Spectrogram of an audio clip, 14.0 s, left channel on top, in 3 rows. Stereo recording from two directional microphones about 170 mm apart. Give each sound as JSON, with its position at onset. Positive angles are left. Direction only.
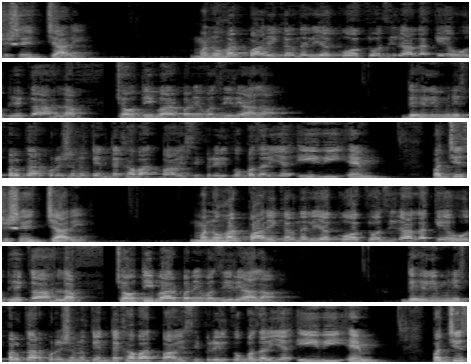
{"t": 0.0, "sound": "a man's voice", "side_deg": -30}
{"t": 1.9, "sound": "a man's voice", "side_deg": -30}
{"t": 8.7, "sound": "a man's voice", "side_deg": -30}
